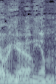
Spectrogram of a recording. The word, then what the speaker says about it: aluminium: I don't see that last I in there, but there aluminium. – We go. – Aluminium. – What? – Aluminium is how they say it.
